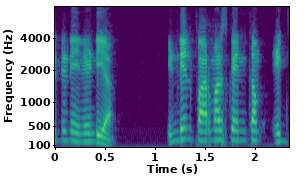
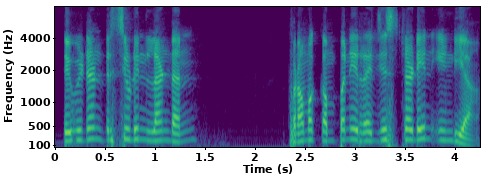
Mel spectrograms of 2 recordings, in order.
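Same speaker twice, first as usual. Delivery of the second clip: slow, measured dictation with a pause midway; slower than usual. Real, not acted. Teacher dictating for students to write down, slow dictation. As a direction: dictate it slowly, phrase by phrase.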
